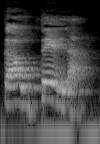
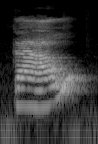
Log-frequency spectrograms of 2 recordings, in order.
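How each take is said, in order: First: Said in the usual way. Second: "Cau-te-la" with long pauses between syllables. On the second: Shown as a demonstration. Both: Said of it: "Primero una vocal abierta, seguida".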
